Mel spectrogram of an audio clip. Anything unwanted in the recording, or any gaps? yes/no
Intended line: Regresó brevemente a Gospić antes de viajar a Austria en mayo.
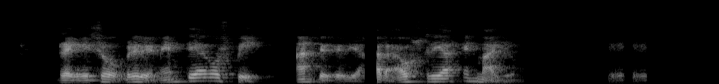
yes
